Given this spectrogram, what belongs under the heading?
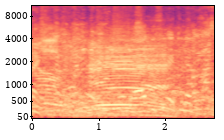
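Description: A Sahiwal bull at a cattle market gives one long, loud, close moo that wavers in pitch, with faint crowd chatter underneath.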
